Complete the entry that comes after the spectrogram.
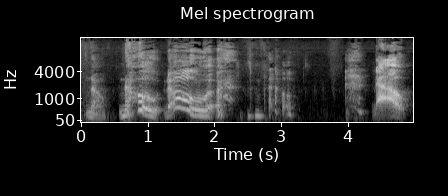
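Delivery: loud, high shouted no's; loud denial. Real, not acted. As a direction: shout no in disbelief. Reacting in disbelief.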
